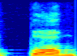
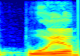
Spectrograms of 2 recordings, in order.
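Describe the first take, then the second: First: पोम as one syllable, "pome"; पोम with no y glide; taught reading of poem. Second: पोयम in two syllables, "po-yam"; mispronounced पोयम, split as po-yam; wrong reading of poem. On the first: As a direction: say पोम rhyming with "home". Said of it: "इसको पोम पढ़ते हैं". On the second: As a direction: say पोयम with a y glide in the middle. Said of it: "इसको पोयम नहीं पढ़ते". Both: Shown as a demonstration.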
